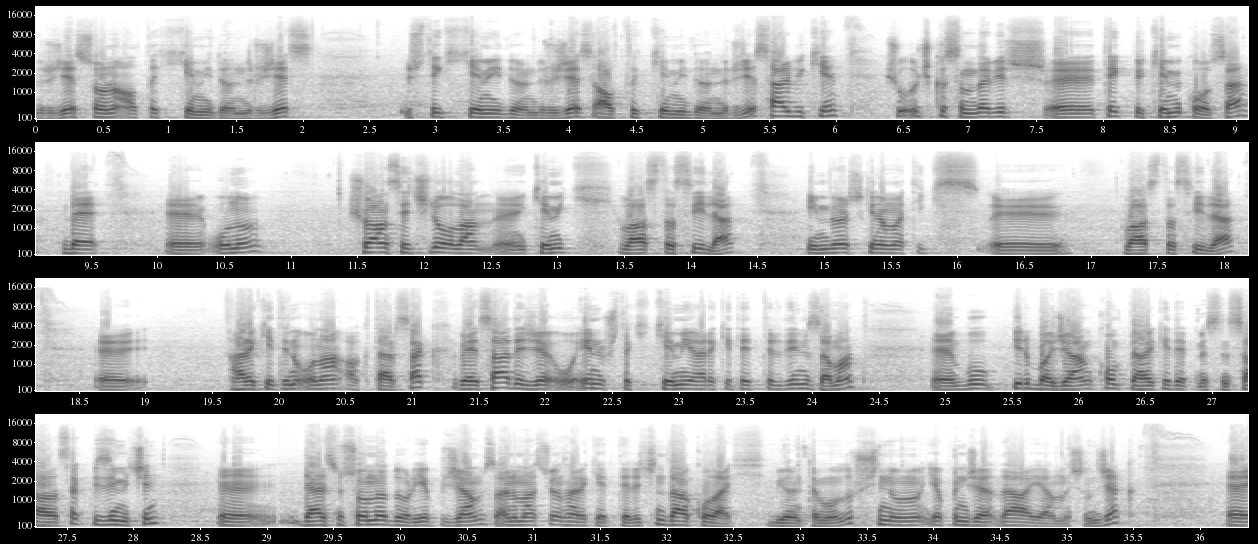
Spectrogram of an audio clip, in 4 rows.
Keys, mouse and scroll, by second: 0.3 right click, 0.7 r, 2.4 right click, 3.1 r, 4.8 r, 29.5 right click, 31.3 alt+g, 31.6 alt+r, 33.0-36.3 middle drag.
